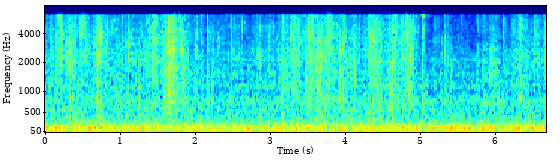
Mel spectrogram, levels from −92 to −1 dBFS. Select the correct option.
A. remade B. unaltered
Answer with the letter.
B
